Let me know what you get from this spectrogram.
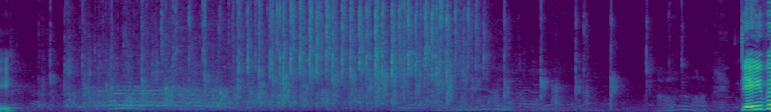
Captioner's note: applause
